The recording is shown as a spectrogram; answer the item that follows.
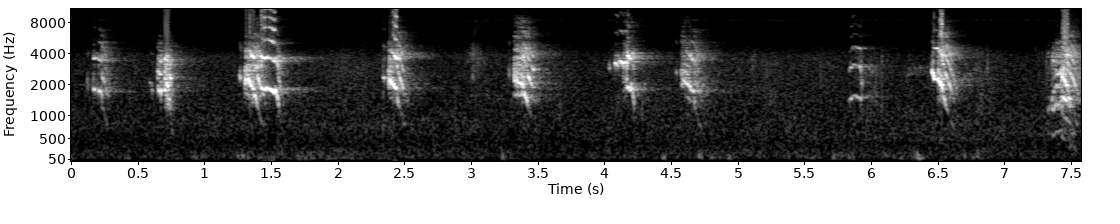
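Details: A monkey chased by farmers screams in rapid, irregular bursts of harsh, squawking, falling cries, roughly one per second for over seven seconds, with a constant low murmur of background noise.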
